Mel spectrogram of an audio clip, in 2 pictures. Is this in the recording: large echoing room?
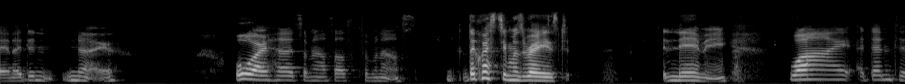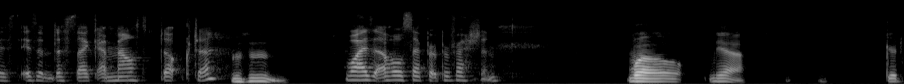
no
